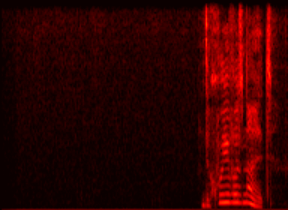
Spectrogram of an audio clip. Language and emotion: Russian, neutral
